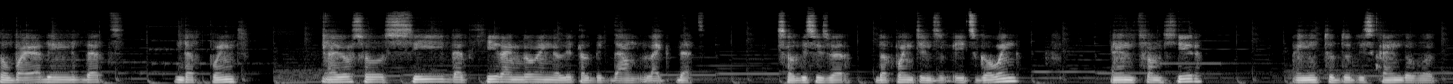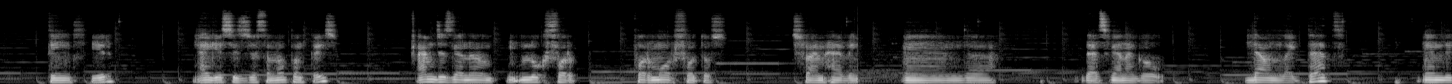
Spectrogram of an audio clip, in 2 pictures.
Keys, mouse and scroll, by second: 0.3-0.6 shift+middle drag, 0.8-1.6 scroll up 1, 1.7-2.4 drag, 3.0 click, 3.8 g, 4.0 z, 7.4 click, 9.7-11.7 drag, 17.5 g, 17.5 z, 22.1-23.1 drag, 23.1 shift+middle click, 23.1 scroll up 4, 24.3 click, 25.1 g, 25.2 z, 26.8-28.1 drag, 28.3 shift+middle click, 28.3 scroll down 2, 28.3 g, 28.7 x.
